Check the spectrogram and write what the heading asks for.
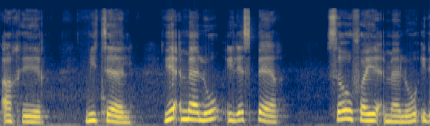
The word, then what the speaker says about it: espère: de médecine dans il espère le e on le prononce pas qui à la fin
